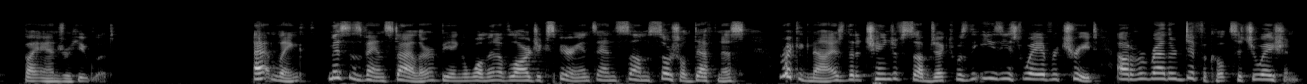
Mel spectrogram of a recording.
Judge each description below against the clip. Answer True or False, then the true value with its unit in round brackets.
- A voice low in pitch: False (190 Hz)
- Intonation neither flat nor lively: False (6.5 semitones)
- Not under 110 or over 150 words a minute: False (160 wpm)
